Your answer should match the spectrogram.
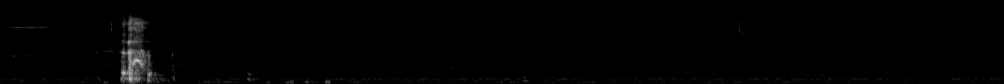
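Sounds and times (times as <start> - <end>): person coughing: 1.2 - 1.7.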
